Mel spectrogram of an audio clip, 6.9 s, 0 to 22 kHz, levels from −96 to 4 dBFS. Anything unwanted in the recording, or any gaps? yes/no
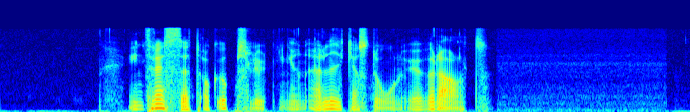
no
